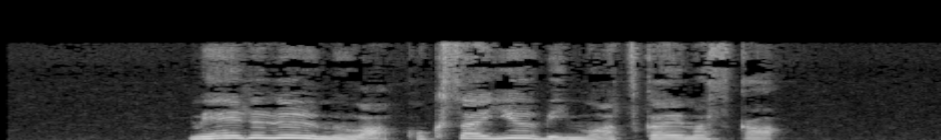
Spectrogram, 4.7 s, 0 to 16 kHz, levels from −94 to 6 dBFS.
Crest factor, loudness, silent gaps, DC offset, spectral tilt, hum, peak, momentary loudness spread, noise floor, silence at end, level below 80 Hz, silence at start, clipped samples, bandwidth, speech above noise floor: 16 dB; -21 LUFS; none; under 0.1%; -4.5 dB/octave; none; -6 dBFS; 9 LU; -65 dBFS; 0.85 s; -64 dBFS; 0.95 s; under 0.1%; 11.5 kHz; 44 dB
